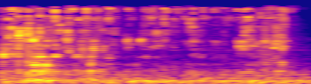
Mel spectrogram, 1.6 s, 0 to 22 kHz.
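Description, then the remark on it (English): 100 grams of water pours steadily into a mixing bowl holding ghee and salt for a batter, lasting a second or two: a continuous splashing trickle with a bright hiss, slightly uneven as the stream shifts, then tapering off abruptly. “We need about a quarter of a teaspoon of salt, so just pinch-ish, and 100 grams of water.”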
